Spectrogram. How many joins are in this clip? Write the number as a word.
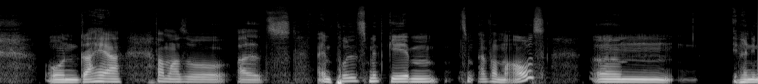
three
